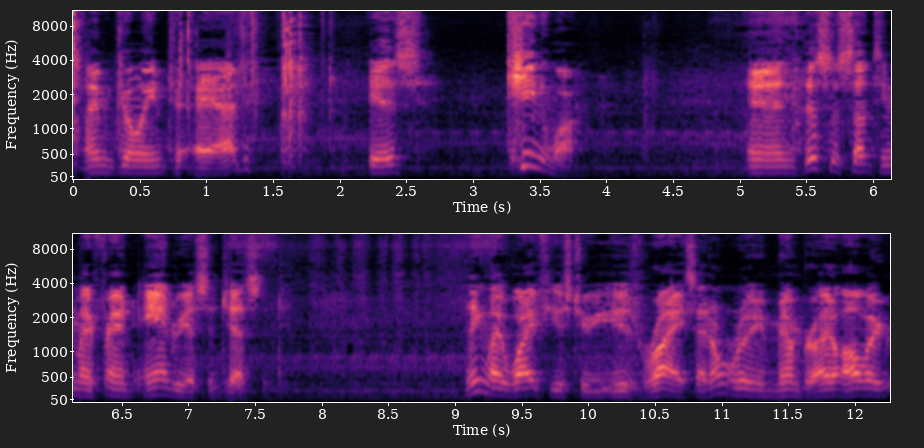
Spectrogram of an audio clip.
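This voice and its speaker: A home cook with a mid-range, slightly breathy voice casually walks viewers through a recipe step by step. His cooking demonstration is rambling and chatty.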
